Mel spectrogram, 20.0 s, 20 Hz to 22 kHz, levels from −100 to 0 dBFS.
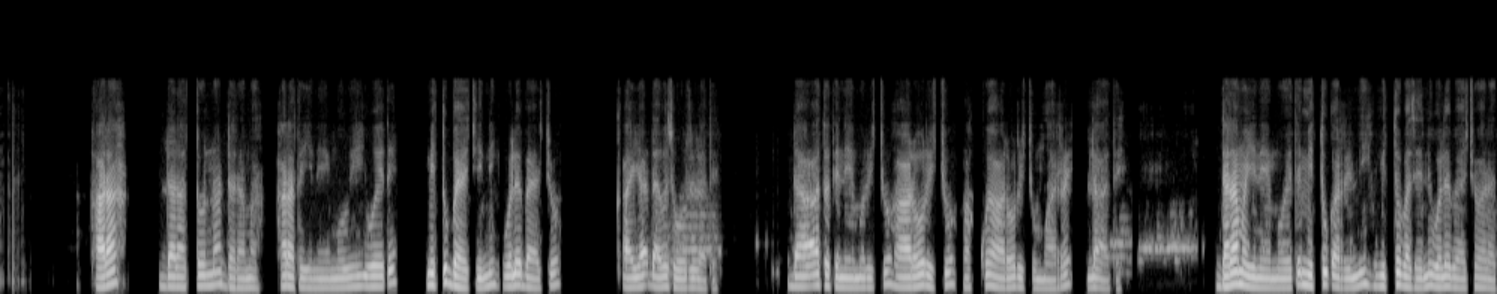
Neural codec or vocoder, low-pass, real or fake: none; 7.2 kHz; real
